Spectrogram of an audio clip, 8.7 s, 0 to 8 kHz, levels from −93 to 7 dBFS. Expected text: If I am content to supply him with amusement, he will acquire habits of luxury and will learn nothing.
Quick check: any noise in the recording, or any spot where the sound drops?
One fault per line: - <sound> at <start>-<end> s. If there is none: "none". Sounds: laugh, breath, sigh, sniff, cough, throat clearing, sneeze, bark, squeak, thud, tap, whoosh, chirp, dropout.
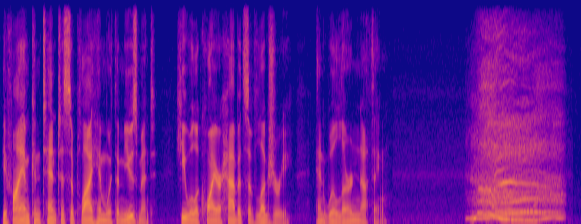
- breath at 7.0-8.5 s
